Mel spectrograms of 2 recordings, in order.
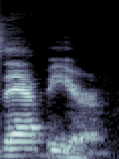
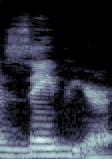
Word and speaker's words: Zapier: And then last but not least, I feel like this is the queen bee of AI, and that is Zapier or Zapier, however you want to pronounce it. Zapier is a integration tool.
